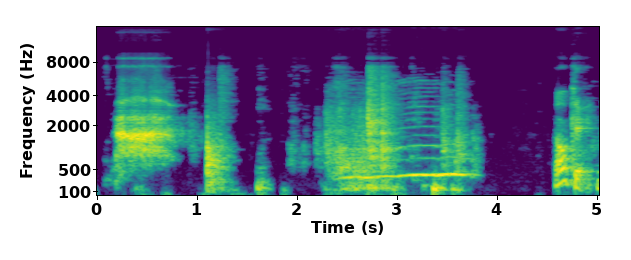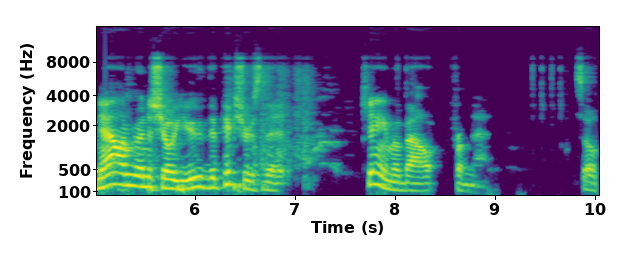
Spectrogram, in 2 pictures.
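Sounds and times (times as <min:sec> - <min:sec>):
child making loud noises: 0:02.5 - 0:03.9
child wailing: 0:02.6 - 0:03.9.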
